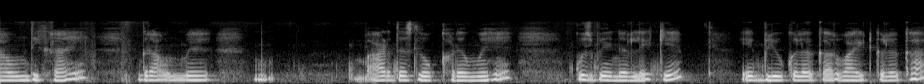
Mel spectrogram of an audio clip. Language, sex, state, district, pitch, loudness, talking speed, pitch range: Hindi, female, Uttar Pradesh, Varanasi, 200 Hz, -14 LUFS, 155 wpm, 190-220 Hz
